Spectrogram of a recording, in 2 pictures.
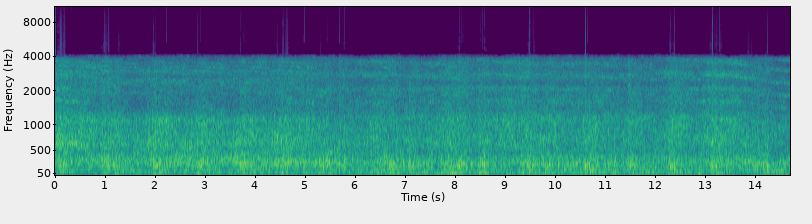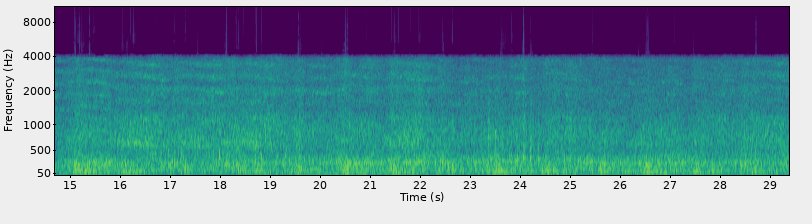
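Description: A long Florida East Coast Railway intermodal freight train of double-stack container cars rolling past at speed. A loud, steady rumble of steel wheels on rail, with wheel clatter.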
